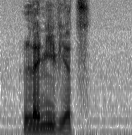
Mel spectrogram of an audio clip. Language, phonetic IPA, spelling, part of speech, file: Polish, [lɛ̃ˈɲivʲjɛt͡s], leniwiec, noun, Pl-leniwiec.ogg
